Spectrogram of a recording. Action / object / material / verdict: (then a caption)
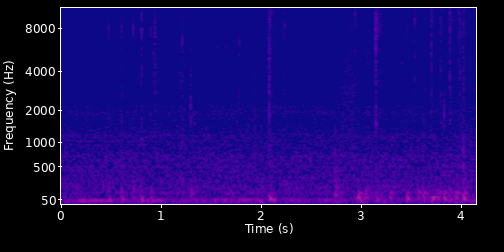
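tap / plastic laptop keyboard keys / plastic / none. Fingertips tap continuously on the plastic keys of an open laptop with a stickered palm rest. The result is a quiet run of soft, bright clicks with short decay over a steady low hum.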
